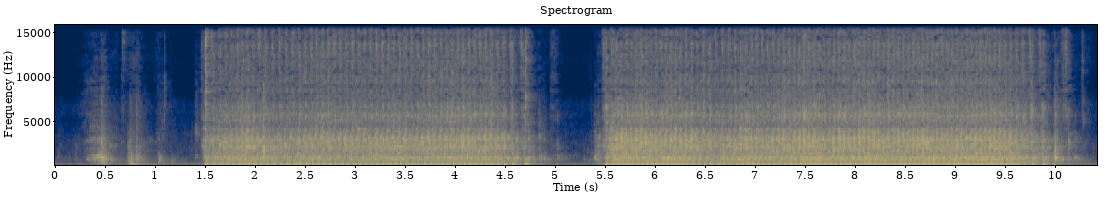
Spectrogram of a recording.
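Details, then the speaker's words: Daelim Trac moped two-stroke engine on first run after inspection, exhaust removed, oil feed open and suspected air leak: raw, loud, rapid crackle in two short bursts with a pause between; harsh, louder exhaust note with no exhaust fitted. "I guess because the exhaust is off, it sounds a little louder."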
